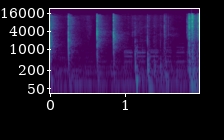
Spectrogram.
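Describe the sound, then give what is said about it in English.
A deck of cards being shuffled: a few crisp taps and slaps at uneven intervals, ending in a quick, dense riffling flutter. No one speaks. “Shuffling the cards.”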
